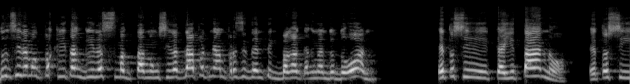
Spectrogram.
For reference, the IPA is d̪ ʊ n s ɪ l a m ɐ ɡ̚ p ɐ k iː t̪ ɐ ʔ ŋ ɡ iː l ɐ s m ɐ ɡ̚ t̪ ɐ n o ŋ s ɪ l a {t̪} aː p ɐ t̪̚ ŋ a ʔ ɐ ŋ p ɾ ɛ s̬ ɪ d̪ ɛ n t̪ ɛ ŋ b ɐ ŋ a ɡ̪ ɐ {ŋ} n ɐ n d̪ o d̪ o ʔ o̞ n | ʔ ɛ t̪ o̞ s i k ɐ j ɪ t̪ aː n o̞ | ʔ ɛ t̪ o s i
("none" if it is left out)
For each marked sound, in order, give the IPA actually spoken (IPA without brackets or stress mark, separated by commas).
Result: d̪, ŋ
